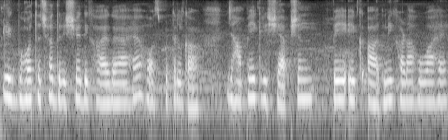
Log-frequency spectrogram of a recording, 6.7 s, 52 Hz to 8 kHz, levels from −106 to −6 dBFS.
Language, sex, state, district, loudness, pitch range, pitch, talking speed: Hindi, female, Bihar, West Champaran, -17 LUFS, 205-230 Hz, 220 Hz, 170 wpm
